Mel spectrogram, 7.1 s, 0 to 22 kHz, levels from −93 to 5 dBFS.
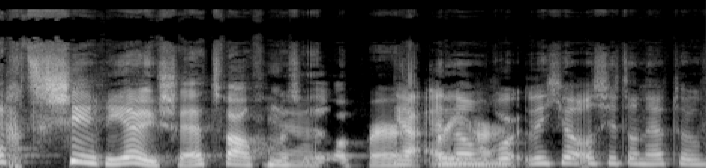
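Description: From start to finish, this speech is affected by stereo read as mono. Left and right samples were taken one after another as a single channel. Everything plays at half speed and a full octave low. A faint mirrored copy sits high in the spectrum.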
